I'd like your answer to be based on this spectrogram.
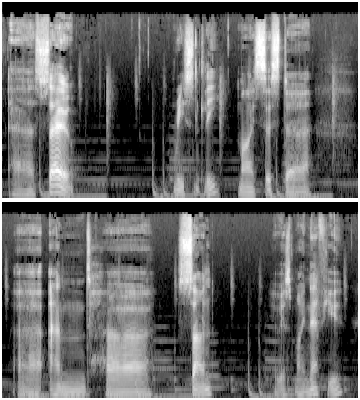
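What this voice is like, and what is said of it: Congested, weird-sounding voice. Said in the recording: “I do still have a cold, in case you're wondering why my voice sounds weird.”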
